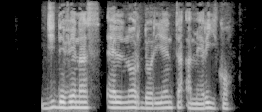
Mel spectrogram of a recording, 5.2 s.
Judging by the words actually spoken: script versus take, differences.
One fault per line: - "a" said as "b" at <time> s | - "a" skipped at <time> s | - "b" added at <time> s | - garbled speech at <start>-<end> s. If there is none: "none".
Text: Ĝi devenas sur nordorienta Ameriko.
- "sur" said as "el" at 2.2 s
